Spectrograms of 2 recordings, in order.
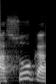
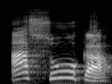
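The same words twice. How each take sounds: First: Said in the usual way. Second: "Açúcar" stretched slowly on ÇÚ, higher and louder; "Açúcar" with a long, loud ÇÚ; stress on the tonic syllable. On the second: Shown as a demonstration. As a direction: draw out the middle syllable of "Açúcar". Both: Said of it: "a sílaba tônica aqui".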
